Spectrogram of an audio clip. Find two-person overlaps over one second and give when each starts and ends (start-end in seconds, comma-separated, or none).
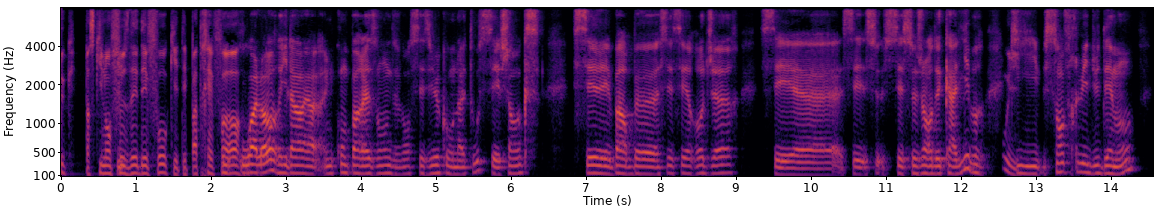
none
